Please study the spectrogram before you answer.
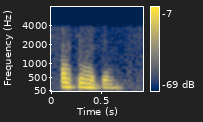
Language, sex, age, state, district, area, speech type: Kashmiri, male, 18-30, Jammu and Kashmir, Srinagar, urban, conversation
